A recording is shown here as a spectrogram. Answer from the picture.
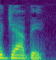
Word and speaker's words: Yahvé: En los días de la Biblia, el nombre era pronunciado como Yahvé o Yahvé.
